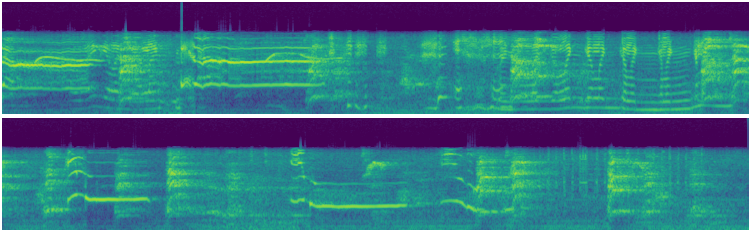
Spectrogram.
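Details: A dog making high, sliding whines and short yips, some notes drawn out and wavering like a howl, over a steady low hum, with a person talking throughout.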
